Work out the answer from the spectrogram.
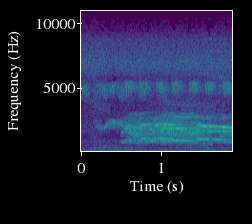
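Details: An adolescent rooster, recently a chick and now starting to crow, calls on an early morning: a long, rising then sustained hoarse crow lasting well over a second, with crickets chirping rhythmically behind it.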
